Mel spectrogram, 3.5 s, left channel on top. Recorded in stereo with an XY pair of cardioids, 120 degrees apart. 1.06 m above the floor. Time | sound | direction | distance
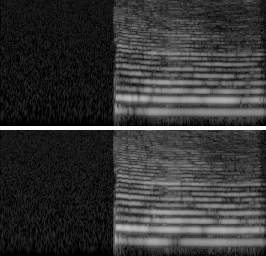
1.5 | a shout | 25° right | 1.2 m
